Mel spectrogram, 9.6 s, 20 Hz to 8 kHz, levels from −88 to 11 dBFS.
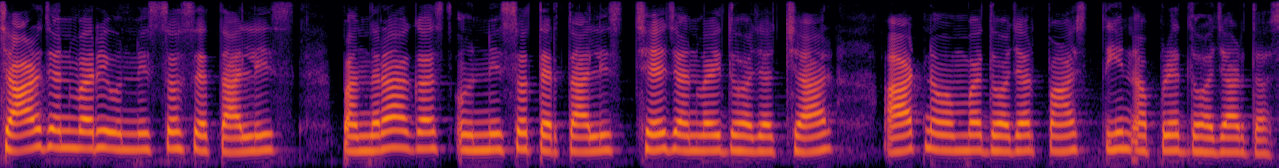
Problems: none marked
